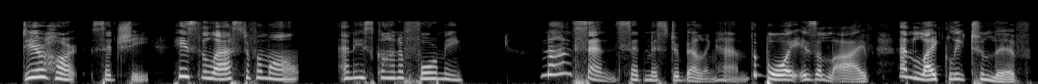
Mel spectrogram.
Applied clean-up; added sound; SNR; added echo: none; none; none; none.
